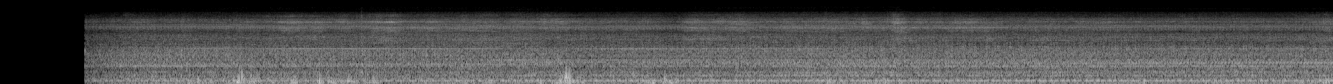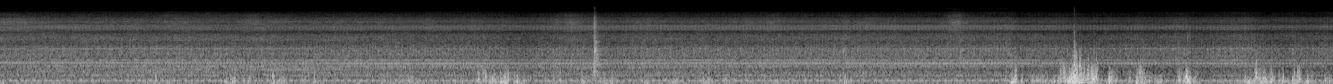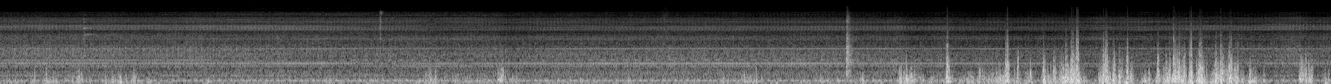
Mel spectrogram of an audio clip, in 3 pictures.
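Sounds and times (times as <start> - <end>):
heavy machinery humming: 0.9 - 39.9.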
